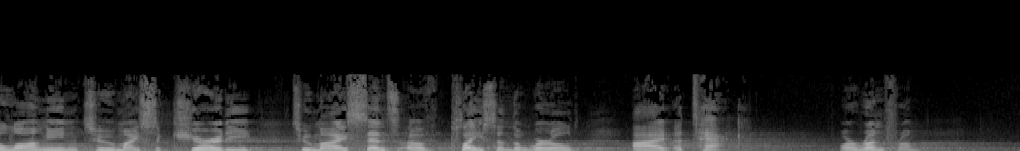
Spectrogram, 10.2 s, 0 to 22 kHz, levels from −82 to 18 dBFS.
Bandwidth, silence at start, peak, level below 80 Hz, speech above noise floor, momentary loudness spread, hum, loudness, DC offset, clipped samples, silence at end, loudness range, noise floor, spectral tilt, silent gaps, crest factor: 11.5 kHz; 0 s; -2 dBFS; -60 dBFS; 28 dB; 14 LU; none; -20 LUFS; under 0.1%; under 0.1%; 0.6 s; 5 LU; -47 dBFS; -6 dB/octave; none; 20 dB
